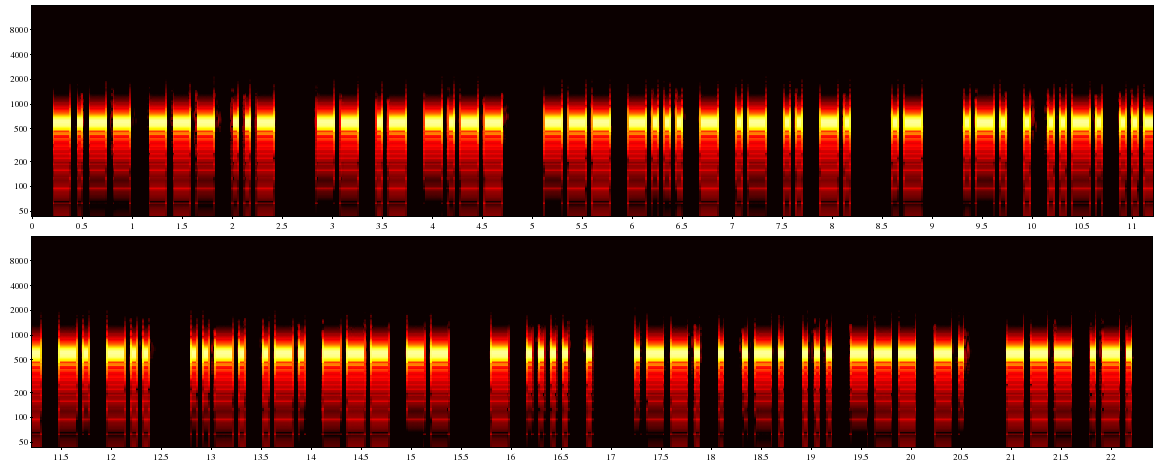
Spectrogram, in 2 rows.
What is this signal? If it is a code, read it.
Morse code, heard as a keyed tone, about 20 wpm, 600 Hz. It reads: YOU MAY OBTAIN A REFUND FROM THE PERSON OR
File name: cw-books / winnie-the-pooh / winnie-20wpm-page-0113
